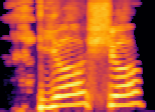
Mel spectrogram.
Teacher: तालव्य क्या होता है? यानी तालु से जिसका उच्चारण होता है।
